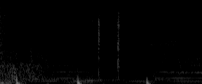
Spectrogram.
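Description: Near silence, broken by a few faint, short clicks spread across two seconds.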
